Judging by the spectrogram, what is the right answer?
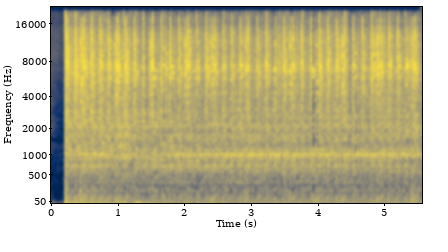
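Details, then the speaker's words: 1966 VW Fastback air-cooled engine at idle: quick, sharp ticking in time with the firing over a low rumble, an exhaust leak suspected where the heater box meets the head. "I think my exhaust leak is back here for the heater box goes to the head"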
